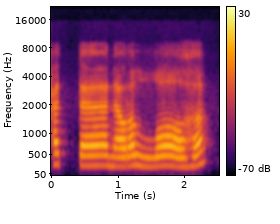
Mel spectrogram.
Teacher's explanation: را کو موٹا کر کے پڑھیں گے اور لام کو بھی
